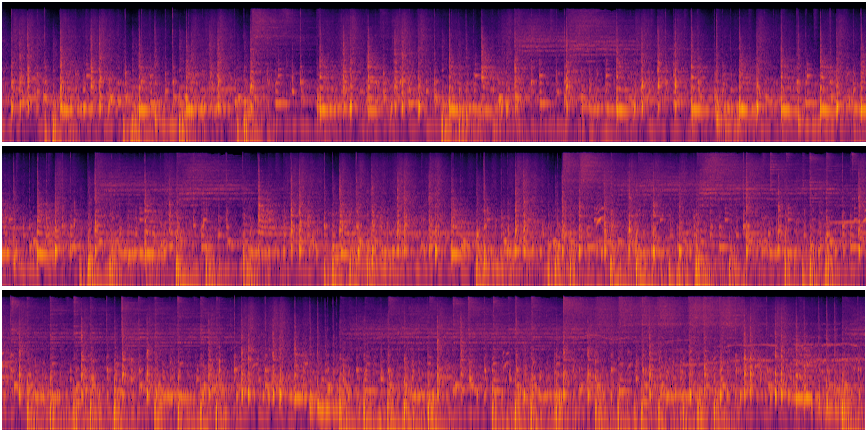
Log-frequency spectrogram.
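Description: A percussion trio playing together: hand-played congas, a drum kit with bass drum and snare, and a row of djembes, in a dense, continuous stream of fast strokes. Cymbal wash swells in and out every few seconds.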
